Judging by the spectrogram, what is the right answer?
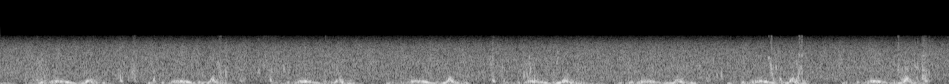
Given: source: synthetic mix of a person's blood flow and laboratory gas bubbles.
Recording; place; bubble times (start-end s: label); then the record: Doppler ultrasound of blood flow; precordium
0.23-0.50 s: bubbles
1.17-1.39 s: bubbles
1.50-1.59 s: bubbles
2.16-2.30 s: bubbles
2.38-2.46 s: bubbles
2.57-2.77 s: bubbles
2.80-2.88 s: bubbles
4.87-4.98 s: bubbles
5.01-5.08 s: bubbles
5.21-5.51 s: bubbles
7.04-7.25 s: bubbles
7.65-7.83 s: bubbles
7.86-8.07 s: bubbles
8.95-9.32 s: bubbles
From the record:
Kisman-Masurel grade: 232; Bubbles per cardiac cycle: several, 3 to 8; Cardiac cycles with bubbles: 50 to 99%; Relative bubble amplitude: moderate (0.250 to 0.450); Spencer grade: 3 (all of the cardiac periods contain showers or single bubble signals, but not dominating or overriding the cardiac motion signals); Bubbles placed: only in the low amplitude regions of the cardiac cycle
